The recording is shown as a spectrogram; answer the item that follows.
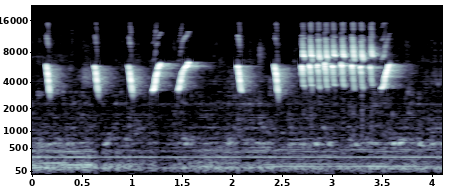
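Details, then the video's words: Energetic Crimson sunbird song, used as a training master for untrained sunbirds and recorded by phone: a string of quick rising whistled notes, then a rapid stuttering trill of about ten beats, and one more rising whistle. "KOLIBRI NINJA GACOR FULL ISIAN SUPER MEWAH, 100% COCOK BUAT MASTERAN KONIN BAHAN"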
